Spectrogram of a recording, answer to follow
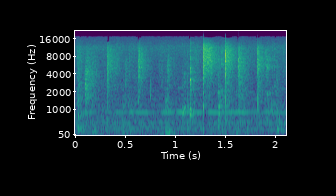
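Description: Dogs' claws clicking and tapping on a hard, smooth floor as several dogs shuffle about, a quick irregular patter of light clicks.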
